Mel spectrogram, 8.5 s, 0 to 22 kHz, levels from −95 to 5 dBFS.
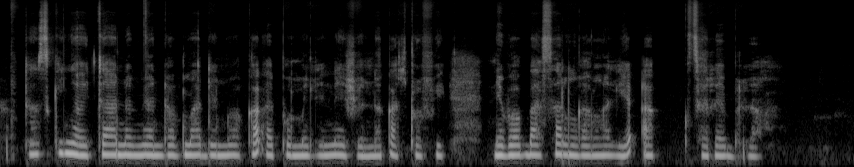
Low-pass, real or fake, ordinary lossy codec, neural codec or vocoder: none; fake; none; codec, 44.1 kHz, 7.8 kbps, Pupu-Codec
